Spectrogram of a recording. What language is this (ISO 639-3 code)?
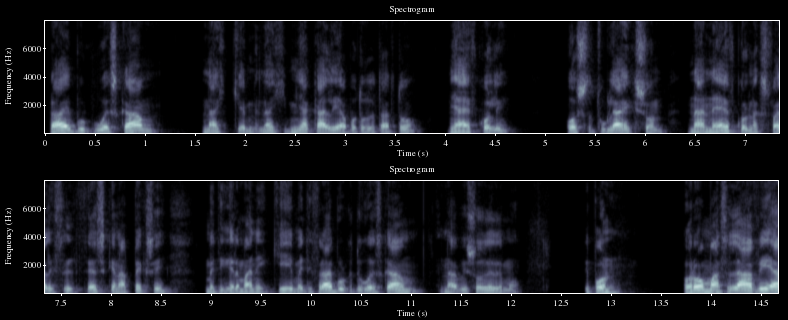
ell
